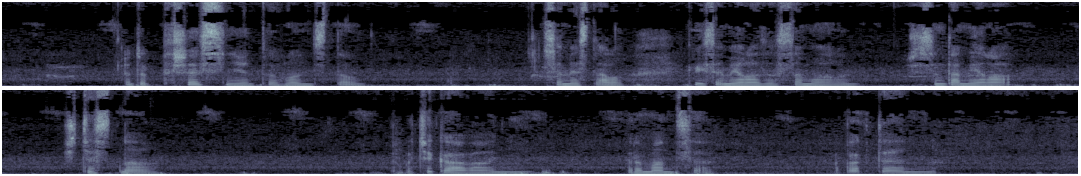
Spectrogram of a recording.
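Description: A middle-aged woman speaks calmly and quietly, close by.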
